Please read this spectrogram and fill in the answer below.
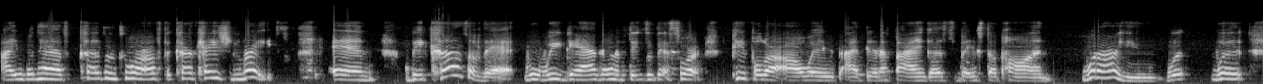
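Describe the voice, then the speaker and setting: Using lively intonation and a Southern US accent, a woman with a fairly high voice speaks at a moderate pace. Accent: Southern country dialect. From US South, Augusta, Georgia. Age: 30s. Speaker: housing assistance worker. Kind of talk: podcast interview.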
